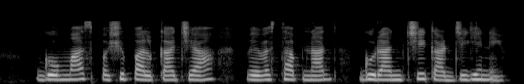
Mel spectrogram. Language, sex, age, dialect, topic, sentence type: Marathi, female, 18-24, Varhadi, agriculture, statement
